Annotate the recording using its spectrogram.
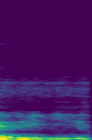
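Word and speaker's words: two: आहे हा तोंडपाठ करा त्यानंतर टी डब्ल्यू ओ याच्यामध्ये पण कुठेही रूल नाही पण तरी आपण डब्ल्यू चा उच्चार करत नाही टू साईट वर्ड आहे हा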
